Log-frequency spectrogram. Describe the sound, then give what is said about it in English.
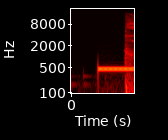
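A phone's ringing tone for an outgoing call starts abruptly as one loud, steady, single-pitched hum, heard as if through a handset, with a burst of rustling noise joining near the end. “Dude, it's like I have a phone to my ear.”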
